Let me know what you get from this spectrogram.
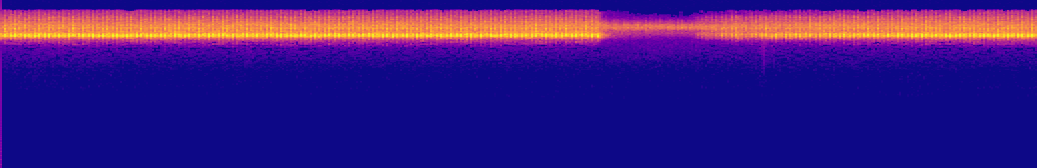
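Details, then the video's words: Grasshoppers with no music added: a steady, very high-pitched shrill trill pulsing about three times a second. It drops out suddenly for about a second, then fades back in to full strength. "Grass Hopper Sounds"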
